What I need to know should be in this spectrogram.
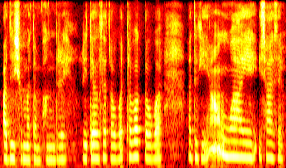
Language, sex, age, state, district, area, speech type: Manipuri, female, 30-45, Manipur, Tengnoupal, rural, spontaneous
